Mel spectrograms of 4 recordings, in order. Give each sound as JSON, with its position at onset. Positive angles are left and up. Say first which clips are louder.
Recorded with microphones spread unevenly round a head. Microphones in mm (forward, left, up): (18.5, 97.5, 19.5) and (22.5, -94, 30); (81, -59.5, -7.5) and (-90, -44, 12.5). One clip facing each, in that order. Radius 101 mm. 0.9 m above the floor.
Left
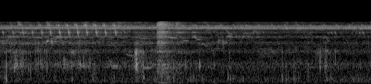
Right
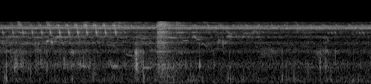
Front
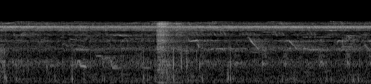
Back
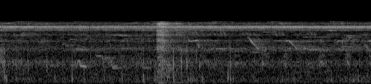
{"t": 1.6, "sound": "keys jangling", "louder": "even, even", "azimuth_deg": 170, "distance_m": 1.2}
